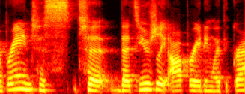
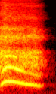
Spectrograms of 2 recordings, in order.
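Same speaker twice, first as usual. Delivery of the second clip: high sharp intake of breath; a moved gasp, much higher. Retold or imitated. Moved while watching the show.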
